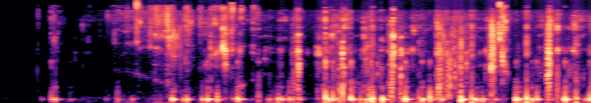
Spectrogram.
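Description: Chewing of salmon sushi: a long run of moist, squishy bites and crunches in an uneven rhythm, close and fairly loud, with no talk.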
